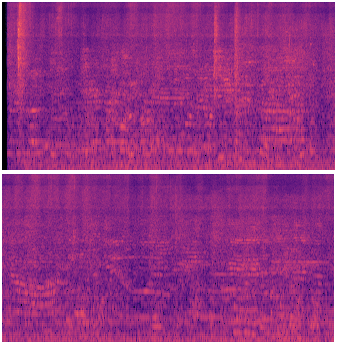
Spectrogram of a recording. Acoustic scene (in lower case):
crowded indoor space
